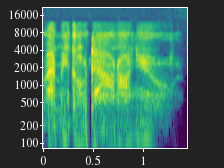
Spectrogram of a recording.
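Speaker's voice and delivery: breathy, hushed whisper, close to the ear. A narrator voices a woman whispering into the listener's ear: whisper. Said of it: "you hear this voice whisper in your ears".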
